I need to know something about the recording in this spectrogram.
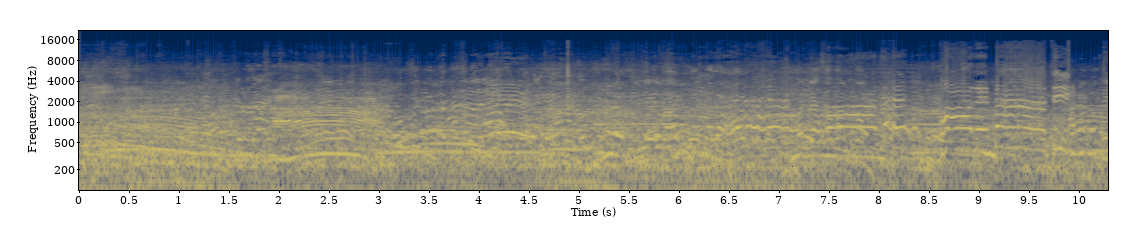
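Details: Cattle lowing at the Ambari market in Netrokona, Bangladesh, 8 November 2024, where Sahiwal bulls are sold to farmers; overlapping moos, some high and wavering, over loud crowd chatter.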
